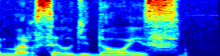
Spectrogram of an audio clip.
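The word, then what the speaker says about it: Marcelo D2: Come lui, come Martinho da Vila, anche Marcelo di Dois, si scrive Marcello di Due, come la lettera di Due.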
